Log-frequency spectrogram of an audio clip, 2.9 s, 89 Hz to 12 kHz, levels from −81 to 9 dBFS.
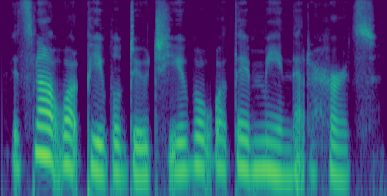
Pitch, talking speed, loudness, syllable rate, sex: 175 Hz, 270 wpm, -21 LUFS, 5.2 syllables/s, female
